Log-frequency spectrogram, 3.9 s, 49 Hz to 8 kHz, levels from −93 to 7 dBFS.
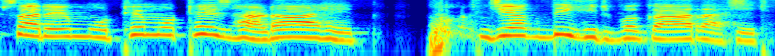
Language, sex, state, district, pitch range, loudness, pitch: Marathi, female, Maharashtra, Gondia, 230-325 Hz, -16 LUFS, 270 Hz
